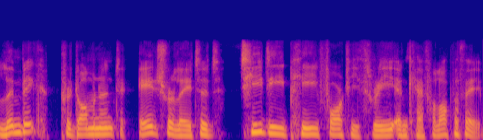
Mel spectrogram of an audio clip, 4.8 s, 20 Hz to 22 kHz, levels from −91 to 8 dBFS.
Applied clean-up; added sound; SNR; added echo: neural mask model Resemble Enhance denoiser.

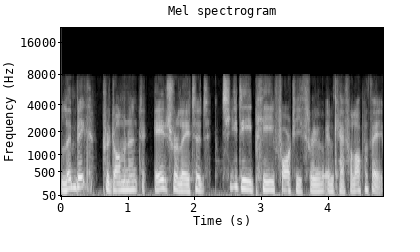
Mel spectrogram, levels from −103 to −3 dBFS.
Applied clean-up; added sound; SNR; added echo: neural diffusion model UNIVERSE++.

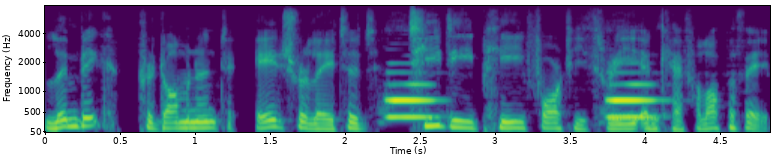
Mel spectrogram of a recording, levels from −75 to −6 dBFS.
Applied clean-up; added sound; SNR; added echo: classical method Wiener filter.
